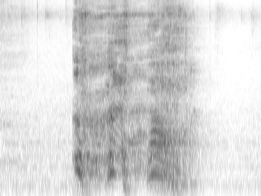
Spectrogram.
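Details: Person coughing with phlegm caught: about one second of rough, harsh, throaty coughing in two or three bursts, like an effort to clear phlegm.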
